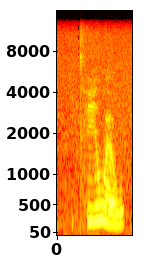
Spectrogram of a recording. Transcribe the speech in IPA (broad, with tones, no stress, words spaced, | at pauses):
t̪ʰi˧˥wə˨˩˨w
